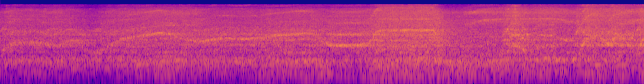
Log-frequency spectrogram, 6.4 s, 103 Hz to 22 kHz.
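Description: Yokomo MR4TC 1/10-scale RC drift car's electric motor and drivetrain whining, the pitch rising and falling again and again as the throttle is worked, over a steady hiss.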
